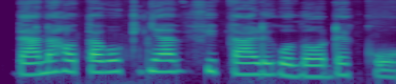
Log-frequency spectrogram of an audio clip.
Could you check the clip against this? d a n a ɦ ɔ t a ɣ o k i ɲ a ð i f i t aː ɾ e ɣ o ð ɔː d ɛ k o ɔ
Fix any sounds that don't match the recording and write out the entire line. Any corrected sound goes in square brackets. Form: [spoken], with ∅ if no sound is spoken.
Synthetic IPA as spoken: d a n a ɦ ɔ t a ɣ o k i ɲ a ð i f i t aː ɾ e ɣ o ð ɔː d ɛ k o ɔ

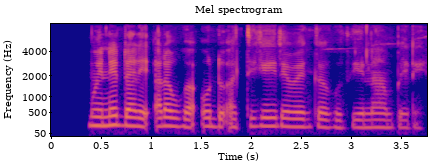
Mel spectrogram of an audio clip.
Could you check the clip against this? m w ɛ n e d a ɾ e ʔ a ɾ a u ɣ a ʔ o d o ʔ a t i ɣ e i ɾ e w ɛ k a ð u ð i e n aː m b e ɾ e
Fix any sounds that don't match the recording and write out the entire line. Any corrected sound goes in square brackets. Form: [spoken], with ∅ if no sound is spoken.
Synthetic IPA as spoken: m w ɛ n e d a ɾ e ʔ a ɾ a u ɣ a ʔ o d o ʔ a t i ɣ e i ɾ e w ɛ [ɡ] a [ɣ] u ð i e n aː m b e ɾ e

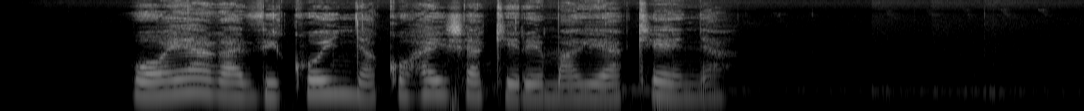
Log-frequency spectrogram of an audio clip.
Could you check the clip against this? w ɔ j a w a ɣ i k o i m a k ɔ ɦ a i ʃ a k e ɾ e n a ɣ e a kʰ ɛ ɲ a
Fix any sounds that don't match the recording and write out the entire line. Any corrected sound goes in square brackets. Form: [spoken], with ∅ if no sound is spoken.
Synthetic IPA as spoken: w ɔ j a [ɣ] a [ð] i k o i [ɲ] a k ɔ ɦ a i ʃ a k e ɾ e [m] a ɣ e a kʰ ɛ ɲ a

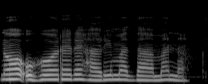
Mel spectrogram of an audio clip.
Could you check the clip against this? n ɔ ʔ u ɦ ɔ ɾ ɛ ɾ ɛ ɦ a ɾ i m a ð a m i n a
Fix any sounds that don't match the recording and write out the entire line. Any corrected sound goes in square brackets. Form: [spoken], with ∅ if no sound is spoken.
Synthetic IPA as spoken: n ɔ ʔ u ɦ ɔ ɾ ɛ ɾ ɛ ɦ a ɾ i m a ð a m [a] n a

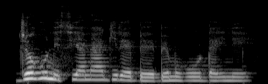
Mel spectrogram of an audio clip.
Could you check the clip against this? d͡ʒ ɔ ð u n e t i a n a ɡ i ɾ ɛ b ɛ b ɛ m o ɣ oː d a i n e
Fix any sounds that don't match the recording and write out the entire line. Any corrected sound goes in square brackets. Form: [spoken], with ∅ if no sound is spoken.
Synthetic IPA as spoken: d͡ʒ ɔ [ɣ] u n e [s] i a n a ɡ i ɾ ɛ b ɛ b ɛ m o ɣ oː d a i n e

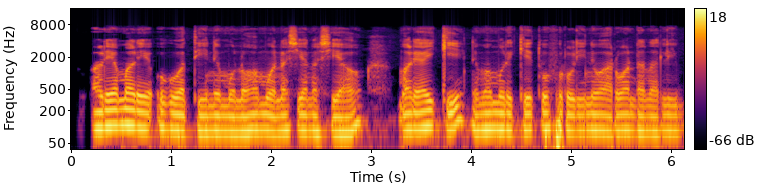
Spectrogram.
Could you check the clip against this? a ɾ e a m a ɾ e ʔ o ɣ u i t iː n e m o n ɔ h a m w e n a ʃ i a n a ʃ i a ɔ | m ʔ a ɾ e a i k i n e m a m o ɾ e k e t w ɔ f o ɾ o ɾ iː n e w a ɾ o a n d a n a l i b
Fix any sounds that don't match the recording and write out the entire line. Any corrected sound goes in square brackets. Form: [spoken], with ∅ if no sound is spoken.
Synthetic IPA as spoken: a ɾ e a m a ɾ e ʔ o ɣ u [a] t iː n e m o n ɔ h a m w [ɛ] n a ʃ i a n a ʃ i a ɔ | m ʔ a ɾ e a i k i n e m a m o ɾ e k e t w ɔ f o ɾ o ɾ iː n e w a ɾ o a n d a n a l i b

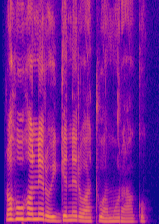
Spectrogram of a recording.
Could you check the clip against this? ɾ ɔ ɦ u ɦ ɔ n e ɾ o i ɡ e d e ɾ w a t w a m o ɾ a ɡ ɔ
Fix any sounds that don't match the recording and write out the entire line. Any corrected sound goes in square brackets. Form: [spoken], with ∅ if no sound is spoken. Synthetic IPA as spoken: ɾ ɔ ɦ u ɦ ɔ n e ɾ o i ɡ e [n] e ɾ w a t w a m o ɾ a ɡ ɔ

